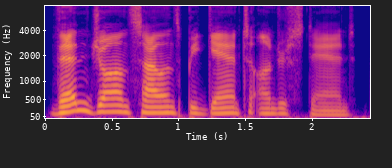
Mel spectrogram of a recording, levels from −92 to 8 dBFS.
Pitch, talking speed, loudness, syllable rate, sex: 135 Hz, 150 wpm, -19 LUFS, 4.8 syllables/s, male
